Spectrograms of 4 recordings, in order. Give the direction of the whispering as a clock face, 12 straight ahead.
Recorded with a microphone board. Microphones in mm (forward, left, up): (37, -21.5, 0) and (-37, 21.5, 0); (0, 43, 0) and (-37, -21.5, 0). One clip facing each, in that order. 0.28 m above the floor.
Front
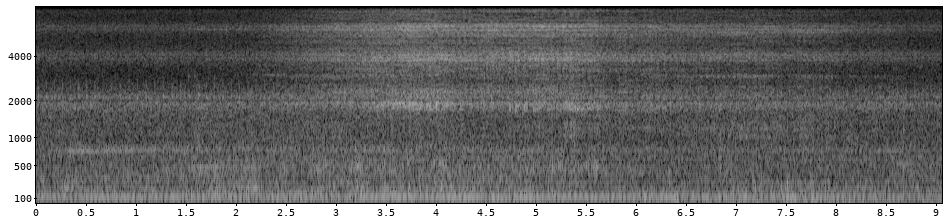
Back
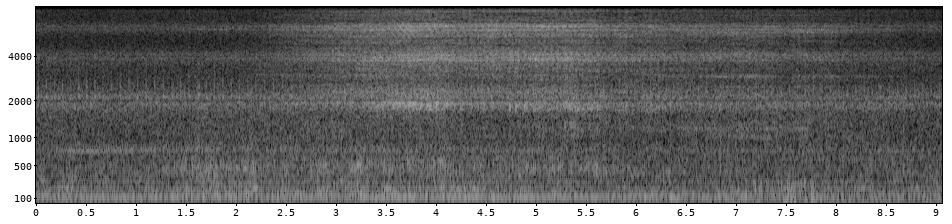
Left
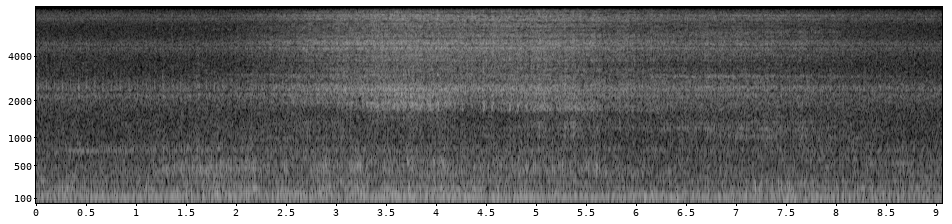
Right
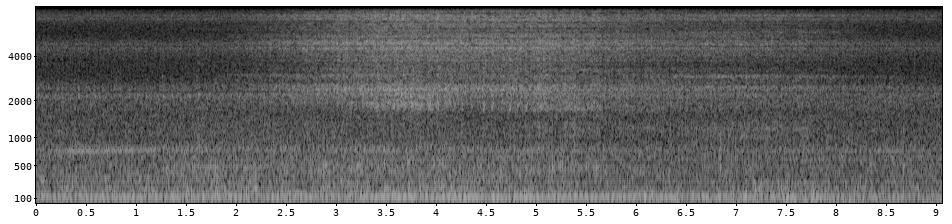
I don't hear whispering.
